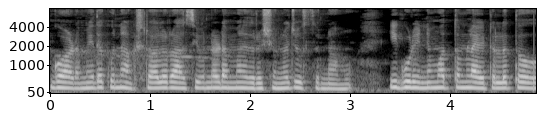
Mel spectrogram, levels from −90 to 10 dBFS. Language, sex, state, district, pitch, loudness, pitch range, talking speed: Telugu, female, Andhra Pradesh, Chittoor, 200 Hz, -15 LUFS, 190-205 Hz, 195 wpm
